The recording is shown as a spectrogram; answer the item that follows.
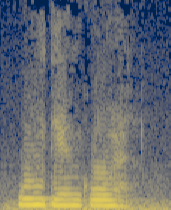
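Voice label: "budy ngual", male turkey, San Lucas Quiaviní Zapotec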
